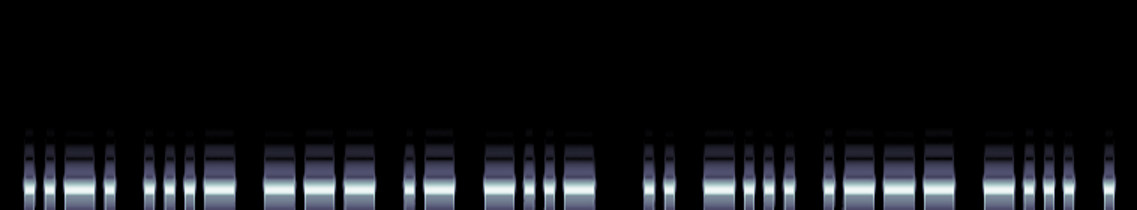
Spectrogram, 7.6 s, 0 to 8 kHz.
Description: Morse code, heard as a keyed tone, about 18 wpm, 800 Hz. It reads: FVOAX IBJBE
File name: Morse / ltr-18wpm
